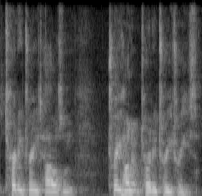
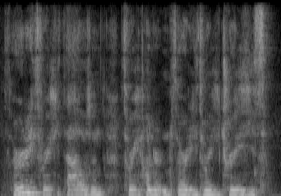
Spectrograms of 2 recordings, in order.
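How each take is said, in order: First: It is said in a broad local Newfoundland accent. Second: It is said in a posher, more mainland accent. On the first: This is how locals normally say it. "the proper way to say that phrase is" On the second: The speaker is trying to sound grand for a visitor. "if you're trying to speak a little bit grand"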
